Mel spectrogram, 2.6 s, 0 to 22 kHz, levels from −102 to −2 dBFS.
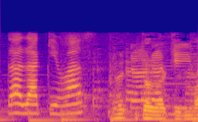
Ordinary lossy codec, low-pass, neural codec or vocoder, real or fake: none; 7.2 kHz; none; real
